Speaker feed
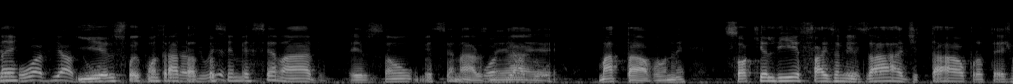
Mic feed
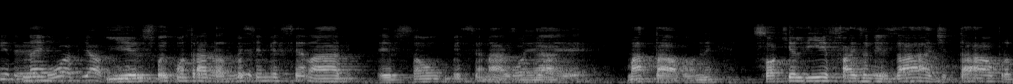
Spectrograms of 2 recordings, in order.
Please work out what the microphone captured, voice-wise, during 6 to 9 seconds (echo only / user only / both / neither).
echo only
